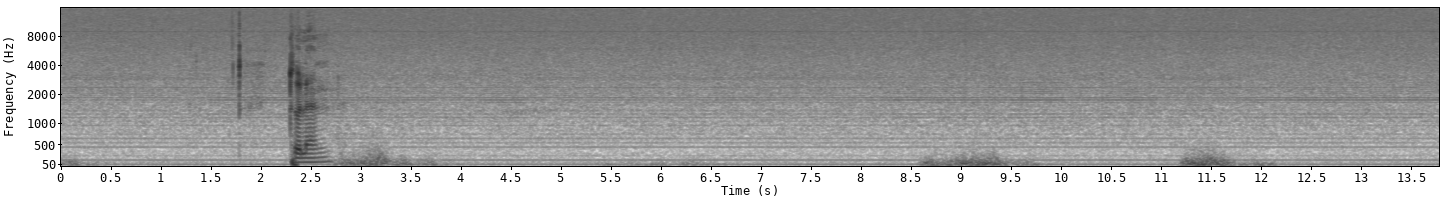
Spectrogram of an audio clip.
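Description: A projector fan hums steadily.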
